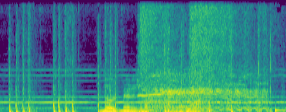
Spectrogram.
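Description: A horse whinnies loudly in the Black Desert Online video game, a long neigh right after someone speaks briefly, with hoof sounds mixed in.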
